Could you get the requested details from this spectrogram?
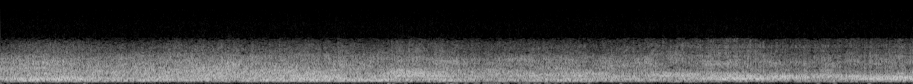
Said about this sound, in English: The MA-6 vehicle has lifted off. Trajectory looks good. The MA-6 vehicle has off the launch pad.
